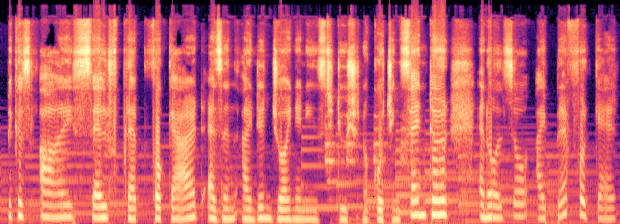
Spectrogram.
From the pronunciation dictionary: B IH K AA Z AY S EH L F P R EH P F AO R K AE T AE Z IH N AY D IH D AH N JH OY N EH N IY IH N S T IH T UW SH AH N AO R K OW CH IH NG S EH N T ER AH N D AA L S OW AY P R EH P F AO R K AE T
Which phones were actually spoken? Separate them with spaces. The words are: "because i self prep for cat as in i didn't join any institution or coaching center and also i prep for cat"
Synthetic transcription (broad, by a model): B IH K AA Z AY S EH L F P R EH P F AO R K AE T AE Z IH N AY D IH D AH N JH OY N EH N IY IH N S T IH T UW SH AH N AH L K OW CH IH NG S EH N T ER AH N D AA L S OW AY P R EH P F AO R K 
